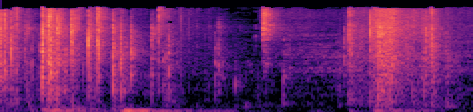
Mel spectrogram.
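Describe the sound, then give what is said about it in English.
Crisp crunching of Juanita's tortilla chips made of corn, oil, salt and a trace of lime: a cluster of sharp, crackly bites up front, then a short pause and another brittle burst of crunches, with no talking. “I have some Juanita chips right here.”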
